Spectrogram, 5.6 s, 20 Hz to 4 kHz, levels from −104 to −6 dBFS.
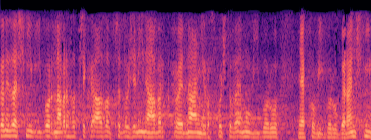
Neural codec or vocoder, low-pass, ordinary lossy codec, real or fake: vocoder, 44.1 kHz, 128 mel bands, Pupu-Vocoder; 3.6 kHz; AAC, 16 kbps; fake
